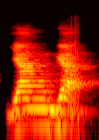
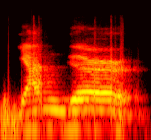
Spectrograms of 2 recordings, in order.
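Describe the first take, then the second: First: It ends in an ah sound with no r. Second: It ends in an er sound with an r. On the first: "if you want to sound like me, go ah" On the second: "If you want to sound like orang America"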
